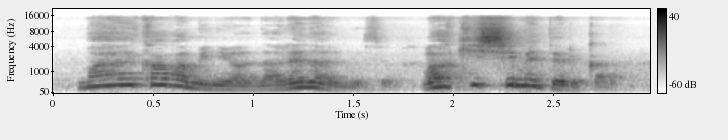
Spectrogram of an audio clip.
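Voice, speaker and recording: Amid noticeable background noise, a woman speaks at a fairly high pitch with very wide pitch swings. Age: 50s. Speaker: dentist. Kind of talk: casual chat.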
